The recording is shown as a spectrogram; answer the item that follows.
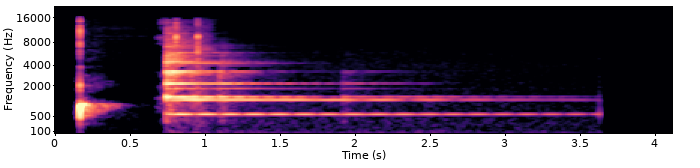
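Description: Animated-graphic sound effects: a short cartoon pop, then a bell ding that rings with clear overtones and fades over nearly three seconds before cutting off abruptly.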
